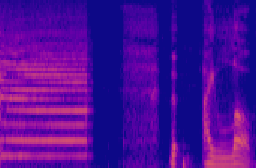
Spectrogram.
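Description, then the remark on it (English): A loud, steady air horn blast holds for about a second, then cuts off, followed by a burst of hissy noise and a short, bending, voice-like tone. “No, hit him with the air horn for that, actually.”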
